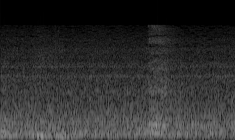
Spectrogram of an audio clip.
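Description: Steady room noise: an even hiss with no distinct event.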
